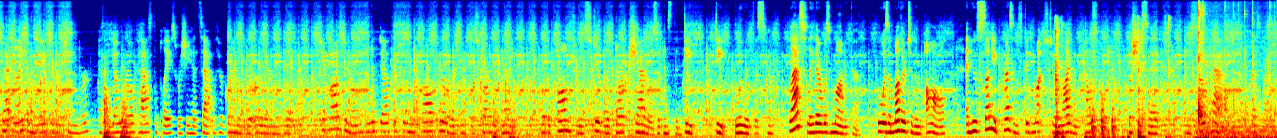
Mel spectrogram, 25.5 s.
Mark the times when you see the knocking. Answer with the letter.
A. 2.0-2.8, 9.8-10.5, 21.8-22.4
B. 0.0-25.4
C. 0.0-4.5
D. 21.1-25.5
A.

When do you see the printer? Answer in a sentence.
The printer can be heard from 0.0 to 3.0 s and from 4.5 to 25.5 s.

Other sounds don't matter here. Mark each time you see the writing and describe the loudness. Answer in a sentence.
You can't hear the writing here.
